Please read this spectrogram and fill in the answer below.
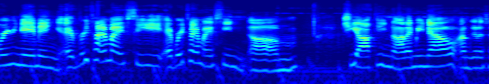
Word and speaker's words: Chiaki Nanami: Chiaki Nanami rhymes with chicken jockey.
